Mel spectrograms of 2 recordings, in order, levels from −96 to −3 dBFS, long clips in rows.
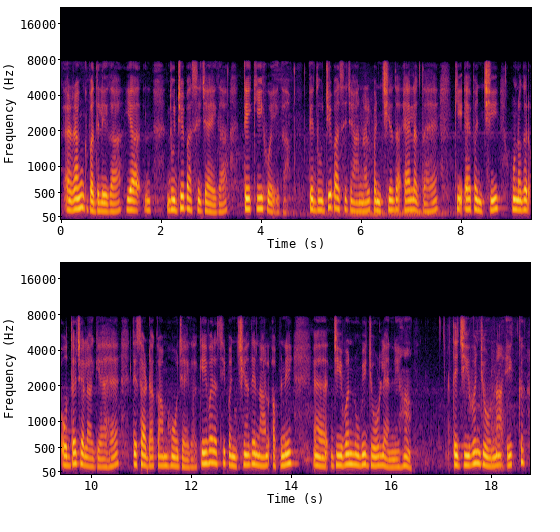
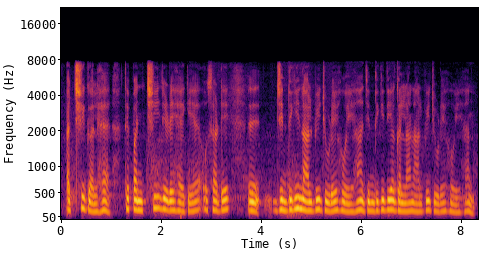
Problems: none marked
